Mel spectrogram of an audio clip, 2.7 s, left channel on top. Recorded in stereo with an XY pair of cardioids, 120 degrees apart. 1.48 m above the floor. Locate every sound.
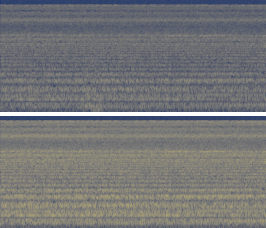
0.0 s a drone: 60° right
